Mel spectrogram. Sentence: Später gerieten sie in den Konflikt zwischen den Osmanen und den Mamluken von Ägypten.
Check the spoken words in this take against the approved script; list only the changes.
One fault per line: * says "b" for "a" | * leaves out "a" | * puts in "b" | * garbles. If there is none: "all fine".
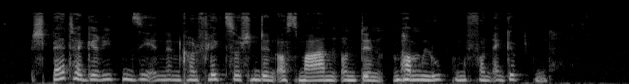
all fine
